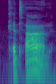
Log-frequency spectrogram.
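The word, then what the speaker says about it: Catan: So, how do you pronounce uh Claus Toyber's game, The Settlers of Ah, Katan?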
